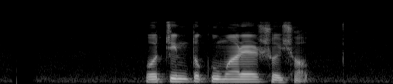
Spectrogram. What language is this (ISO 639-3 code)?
ben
